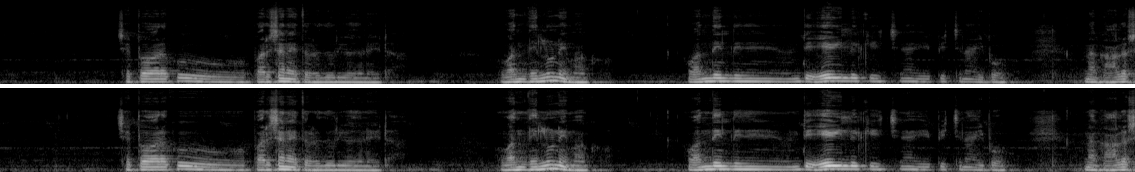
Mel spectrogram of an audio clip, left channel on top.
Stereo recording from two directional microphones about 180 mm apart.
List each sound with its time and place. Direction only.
1.1 s speech: 15° left (ahead or behind)
4.9 s speech: 15° left (ahead or behind)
